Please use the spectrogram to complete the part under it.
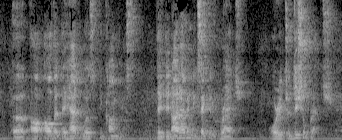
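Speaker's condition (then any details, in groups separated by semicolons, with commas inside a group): No condition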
